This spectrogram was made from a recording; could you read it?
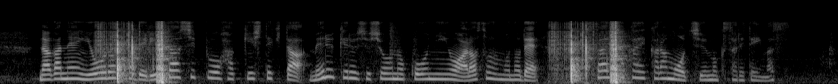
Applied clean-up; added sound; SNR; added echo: none; Crackle; -5 dB; none.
